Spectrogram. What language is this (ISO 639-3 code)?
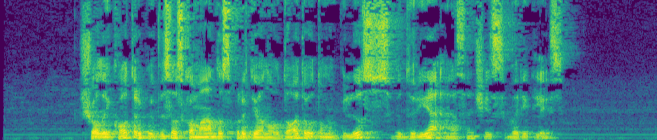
lit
